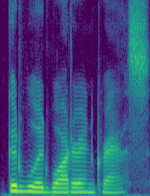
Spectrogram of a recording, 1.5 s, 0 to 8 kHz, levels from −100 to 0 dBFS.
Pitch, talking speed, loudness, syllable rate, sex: 180 Hz, 200 wpm, -21 LUFS, 4.4 syllables/s, female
